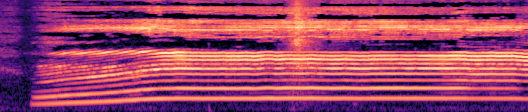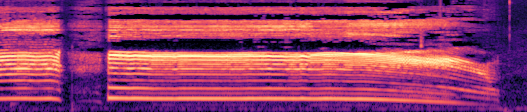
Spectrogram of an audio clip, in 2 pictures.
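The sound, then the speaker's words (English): A voice imitates a tornado siren: a loud, steady sustained wail that rises in pitch at the start, breaks briefly for a breath, then resumes and slowly falls away at the end. “Let's do a tornado siren again.”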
